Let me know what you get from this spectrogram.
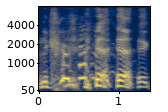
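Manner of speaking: slow, drawn-out laughing echo. Real, not acted. Echoing her co-host's dark joke, slow and laughing. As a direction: savor the joke through a laugh.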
